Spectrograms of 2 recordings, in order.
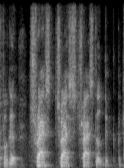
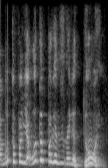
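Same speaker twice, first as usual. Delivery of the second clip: outraged disbelief; 11 semitones higher, 4 dB louder than usual. Acted.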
